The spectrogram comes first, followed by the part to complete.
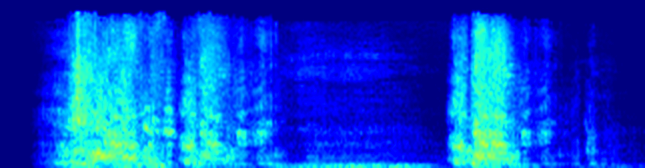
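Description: The MGM studio logo's lion roaring: a long roar starting about half a second in, a shorter one right after, and another loud roar near the five-second mark that trails away.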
